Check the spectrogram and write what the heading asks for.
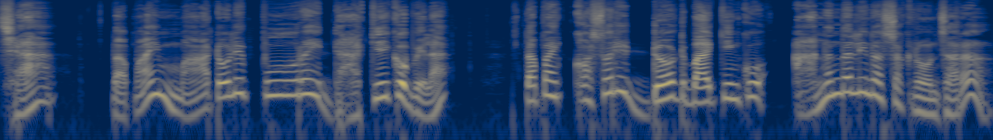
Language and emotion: Nepali, disgusted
